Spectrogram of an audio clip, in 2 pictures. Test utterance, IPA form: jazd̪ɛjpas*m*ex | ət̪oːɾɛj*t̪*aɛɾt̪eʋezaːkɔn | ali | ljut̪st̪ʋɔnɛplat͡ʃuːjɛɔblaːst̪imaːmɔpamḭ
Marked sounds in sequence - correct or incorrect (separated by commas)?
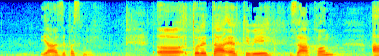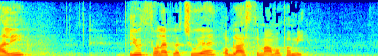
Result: correct, correct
